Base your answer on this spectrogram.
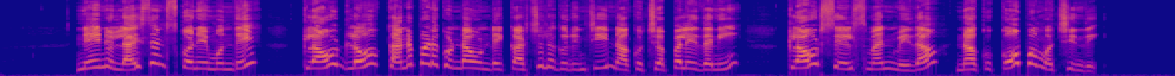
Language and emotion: Telugu, angry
